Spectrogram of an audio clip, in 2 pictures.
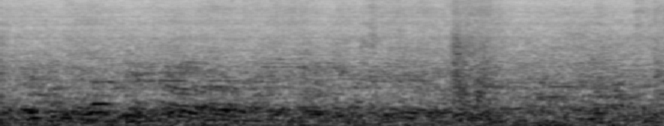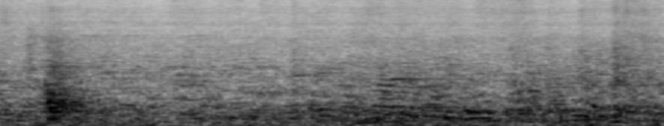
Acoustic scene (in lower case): restaurant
